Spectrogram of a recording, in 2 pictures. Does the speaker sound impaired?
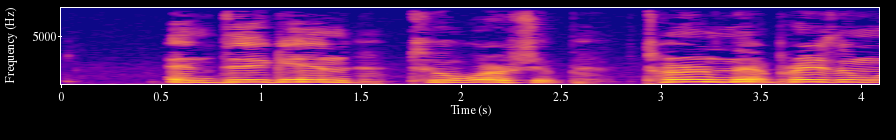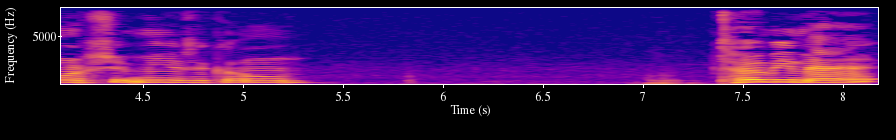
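Yes: spastic cerebral palsy; uses wheelchair.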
